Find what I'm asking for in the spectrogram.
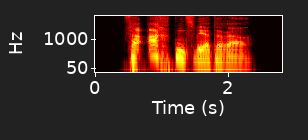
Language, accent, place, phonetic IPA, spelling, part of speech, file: German, Germany, Berlin, [fɛɐ̯ˈʔaxtn̩sˌveːɐ̯təʁɐ], verachtenswerterer, adjective, De-verachtenswerterer.ogg
- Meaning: inflection of verachtenswert: 1. strong/mixed nominative masculine singular comparative degree 2. strong genitive/dative feminine singular comparative degree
